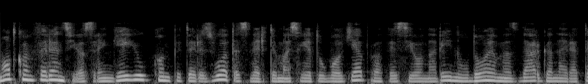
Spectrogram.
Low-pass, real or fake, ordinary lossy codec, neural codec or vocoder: 7.2 kHz; fake; AAC, 32 kbps; codec, 16 kHz, 1.1 kbps, Voila-Tokenizer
